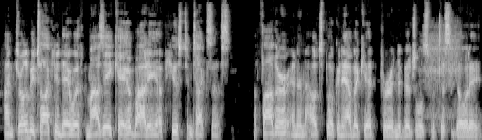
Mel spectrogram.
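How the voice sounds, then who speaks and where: A man hosting a podcast, reading his intro in a measured, announcer-like way and asking interview questions. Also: fairly low pitch, fairly even intonation, breathy edge, soft background music, poor audio. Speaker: podcast host.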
